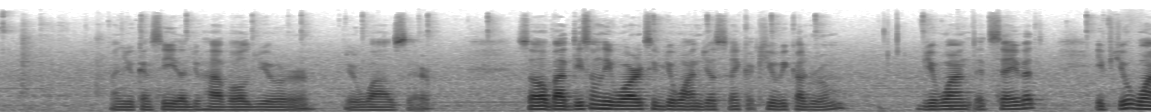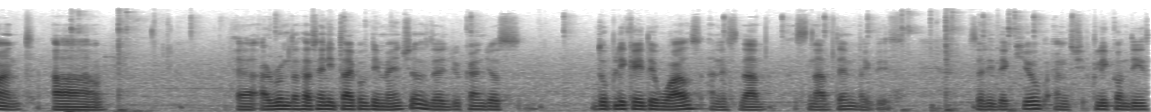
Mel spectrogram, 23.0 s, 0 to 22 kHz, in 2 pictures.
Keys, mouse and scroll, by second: 0.0 click, 0.2 scroll up 2, 0.2 scroll down 2, 0.5-1.4 scroll up 6, 1.4-5.9 shift+middle drag, 5.9-6.5 scroll down 2, 6.5-7.3 middle drag, 7.3-7.7 scroll down 2, 7.7-8.9 middle drag, 8.9 scroll up 1, 8.9 scroll down 3, 9.2 middle drag, 9.6 s, 10.3-10.8 scroll down 3, 10.8-12.2 middle drag, 12.2-13.4 drag, 13.4 shift+middle click, 13.9-14.2 scroll up 3, 14.2-15.4 middle drag, 15.4 scroll up 1, 15.4 scroll down 1, 15.5-16.2 scroll up 4, 16.2-20.5 middle drag, 20.5 click, 20.8 x, 21.3 shift+middle click, 21.6 click, 21.8 scroll down 1, 21.8-23.0 middle drag.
